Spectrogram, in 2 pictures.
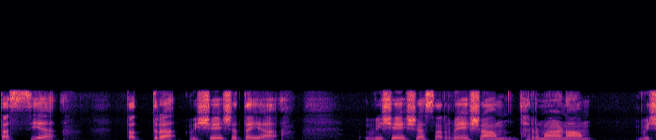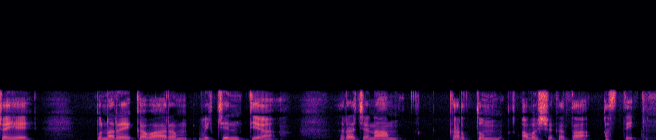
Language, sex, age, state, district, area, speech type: Sanskrit, male, 30-45, Karnataka, Bidar, urban, spontaneous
